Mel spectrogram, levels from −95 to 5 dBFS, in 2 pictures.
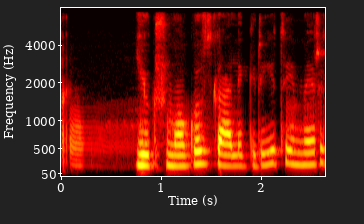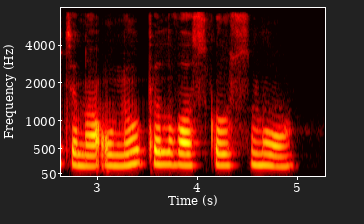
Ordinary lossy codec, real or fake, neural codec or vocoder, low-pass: MP3, 64 kbps; real; none; 7.2 kHz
